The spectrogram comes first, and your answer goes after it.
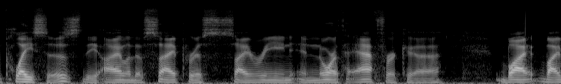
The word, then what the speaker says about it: Cyrene: of cyprus and cyrene or maybe you pronounce it cyrini but i think it's cyrene right right you're the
